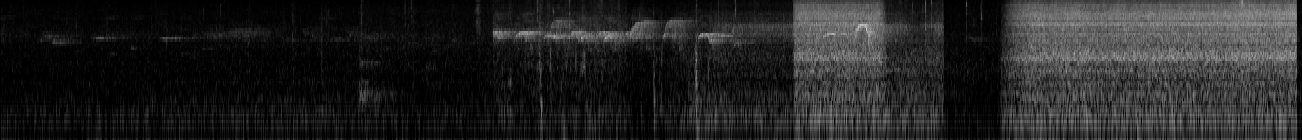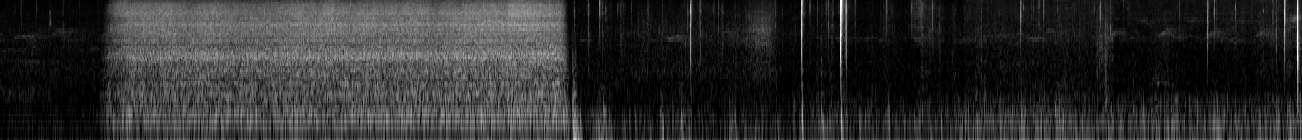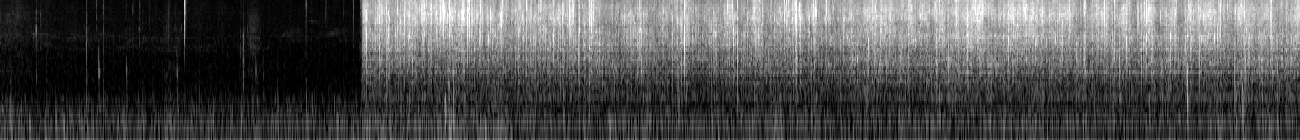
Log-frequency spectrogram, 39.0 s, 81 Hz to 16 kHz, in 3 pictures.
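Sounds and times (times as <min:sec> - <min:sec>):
high bird chirps: 0:06.8 - 0:09.4
steady hiss: 0:07.2 - 0:13.0, 0:14.0 - 0:18.8, 0:29.7 - 0:39.0.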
